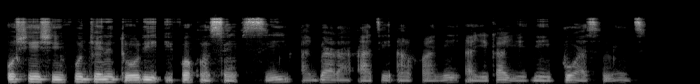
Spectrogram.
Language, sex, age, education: Yoruba, male, 30-45, tertiary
